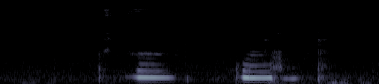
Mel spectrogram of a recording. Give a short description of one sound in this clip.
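A young woman speaks close to a microphone in short phrases.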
